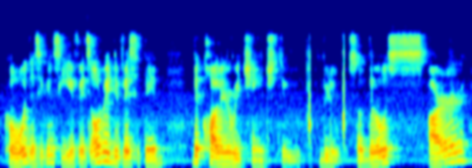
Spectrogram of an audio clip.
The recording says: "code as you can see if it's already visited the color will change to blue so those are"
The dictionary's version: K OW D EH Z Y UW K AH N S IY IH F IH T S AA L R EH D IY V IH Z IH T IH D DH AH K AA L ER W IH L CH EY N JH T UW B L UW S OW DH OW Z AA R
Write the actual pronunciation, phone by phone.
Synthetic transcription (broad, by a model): K OW D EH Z Y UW K AH N S IY IH F IH T S AA L R EH D IY V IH S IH T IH D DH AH K AA L ER W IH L CH EY N JH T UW B L UW S OW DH OW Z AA R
